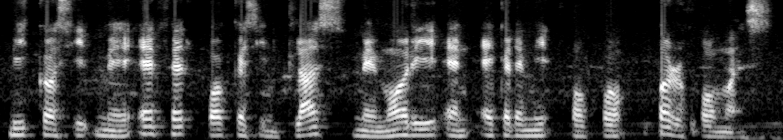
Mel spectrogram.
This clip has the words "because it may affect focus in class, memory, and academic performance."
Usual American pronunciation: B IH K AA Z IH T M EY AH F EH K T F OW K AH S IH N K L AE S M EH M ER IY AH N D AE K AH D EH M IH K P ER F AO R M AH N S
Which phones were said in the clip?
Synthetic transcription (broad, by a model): B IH K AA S IH T M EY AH F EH T F OW K AH S IH N K L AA S M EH M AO IY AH N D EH K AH D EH M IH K P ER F AO M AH N S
